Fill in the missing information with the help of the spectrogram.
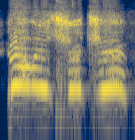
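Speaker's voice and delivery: screaming high and loud at them; furious high-pitched shouting; yelling. Acted. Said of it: "And Hank is like".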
